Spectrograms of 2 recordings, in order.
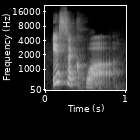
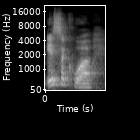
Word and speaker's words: Issaquah: here is a place i'm probably going to mispronounce issaquah that looks pretty close enough it's got two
